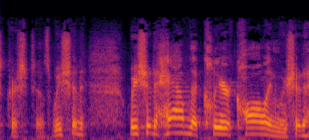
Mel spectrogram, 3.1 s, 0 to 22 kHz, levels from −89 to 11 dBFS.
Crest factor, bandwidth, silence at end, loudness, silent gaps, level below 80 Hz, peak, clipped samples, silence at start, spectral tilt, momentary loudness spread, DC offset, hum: 18 dB; 13 kHz; 0 s; -19 LUFS; none; -52 dBFS; -2 dBFS; under 0.1%; 0 s; -3.5 dB/octave; 9 LU; under 0.1%; none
